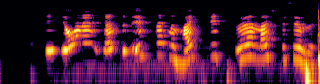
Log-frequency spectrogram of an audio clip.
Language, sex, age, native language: Icelandic, male, 11, Icelandic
